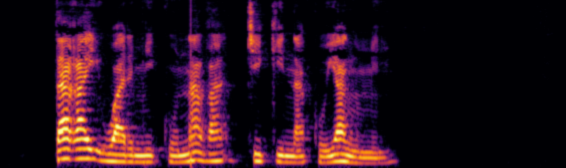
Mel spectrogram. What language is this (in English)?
Chiquián Ancash Quechua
